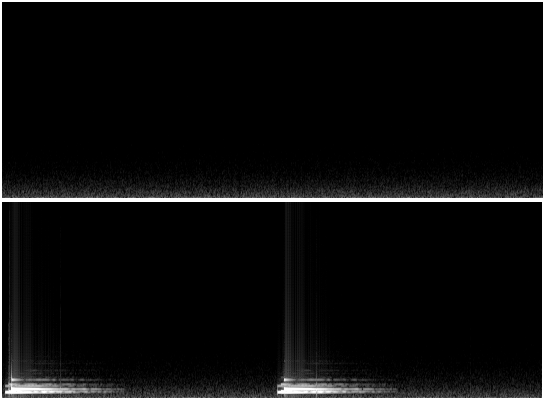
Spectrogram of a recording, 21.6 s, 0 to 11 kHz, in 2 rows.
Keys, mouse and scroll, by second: 2.8 middle click, 16.8 middle click, 16.8 right click, 19.4 right click.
